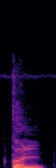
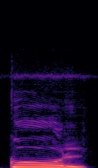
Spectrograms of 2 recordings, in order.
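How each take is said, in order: First: The vowel is short and clipped. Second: The vowel is long and drawn out. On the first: The speaker calls it wrong. "ये मत पढ़ना कुल" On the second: The speaker calls it right. "Long बाउल sound"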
